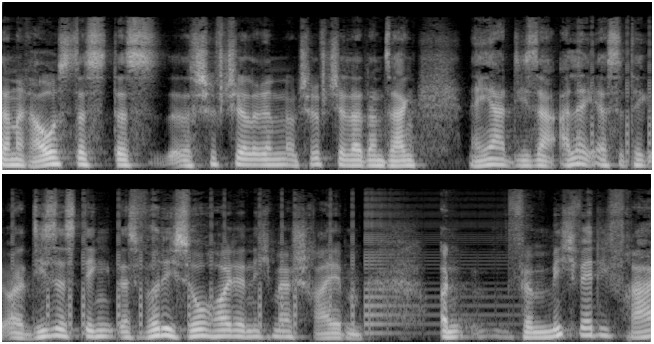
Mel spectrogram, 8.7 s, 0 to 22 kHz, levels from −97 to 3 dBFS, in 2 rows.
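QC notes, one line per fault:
3.84–6.68 s, GSM signalling bursts: just after "dann sagen naja dieser", a galloping dit-dit-dit of brief 217 Hz buzz fragments, around 10 dB below the speech. A nearby 2G phone is exchanging short groups of signalling bursts, and the audio circuitry rectifies each radio pulse into sound.
6.75–7.86 s, GSM phone buzz: a continuous hard, raspy 217 Hz buzz rich in harmonics, about 20 dB below the speech and unrelated to it. The phone is now transmitting steadily as in a call, bursting 217 times a second, so the rectified pulses form an unbroken tone.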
